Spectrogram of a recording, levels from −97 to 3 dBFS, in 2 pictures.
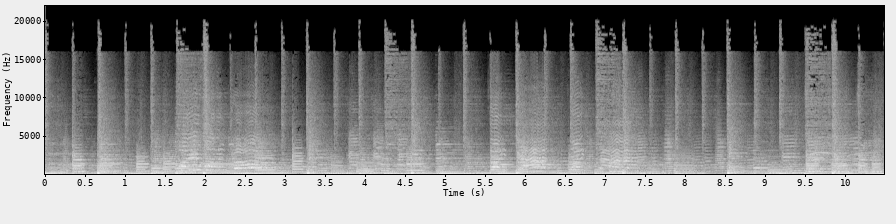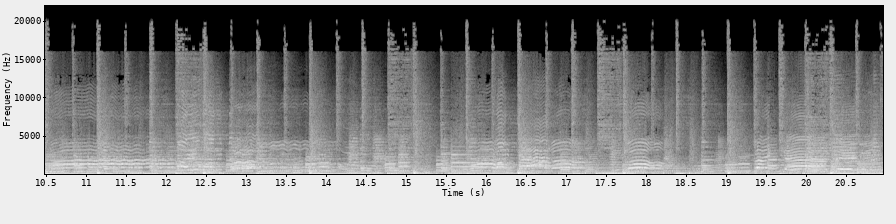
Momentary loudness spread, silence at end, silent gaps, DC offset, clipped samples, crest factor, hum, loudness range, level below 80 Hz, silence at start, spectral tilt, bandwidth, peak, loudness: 6 LU; 0 s; none; under 0.1%; under 0.1%; 10 dB; none; 2 LU; -22 dBFS; 0 s; -5 dB/octave; over 20 kHz; 0 dBFS; -12 LUFS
